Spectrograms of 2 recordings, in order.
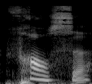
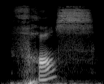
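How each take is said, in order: First: The final E is pronounced as a schwa. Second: The final E is silent. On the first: This is how the south of France says it. "the accent of the south of France" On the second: This is how most regions of France say it. "simply not pronounced in most regions of France"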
